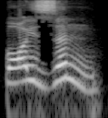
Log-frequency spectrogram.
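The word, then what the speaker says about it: poison: एंड पॉइजन में एस का pronunciation ज आ रहा है, पॉइजन।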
